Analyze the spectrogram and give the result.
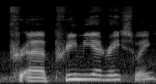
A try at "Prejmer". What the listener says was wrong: You pronounce it Prejmer. That's a J.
